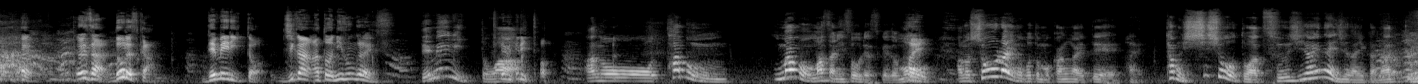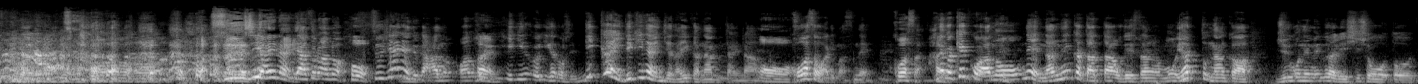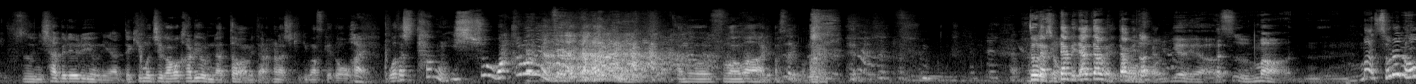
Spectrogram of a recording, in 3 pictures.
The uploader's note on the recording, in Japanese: 公開収録！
